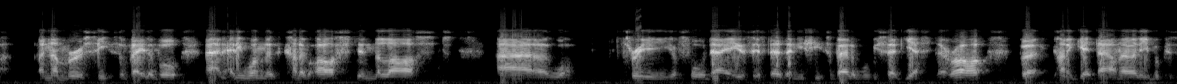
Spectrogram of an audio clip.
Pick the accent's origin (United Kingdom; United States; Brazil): United Kingdom; England; And me being English in England, thinking football was soccer.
